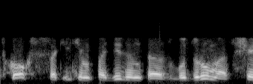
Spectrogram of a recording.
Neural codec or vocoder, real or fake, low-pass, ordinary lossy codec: none; real; 7.2 kHz; Opus, 24 kbps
